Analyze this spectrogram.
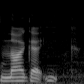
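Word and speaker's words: Nagaike: Now, for the pronunciation, that's Nagaik. It means long pond.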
